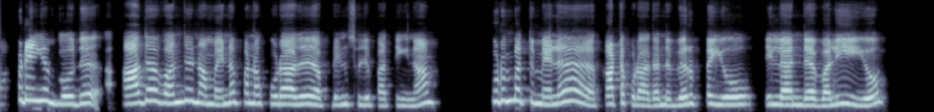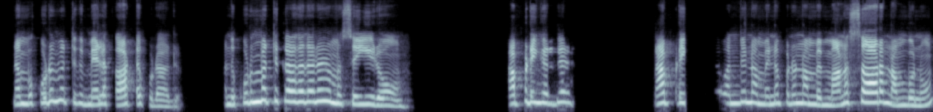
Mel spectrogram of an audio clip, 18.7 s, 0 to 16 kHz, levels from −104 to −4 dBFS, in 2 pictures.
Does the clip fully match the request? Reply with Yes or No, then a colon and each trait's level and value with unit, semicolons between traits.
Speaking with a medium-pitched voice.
No: very high, 275 Hz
